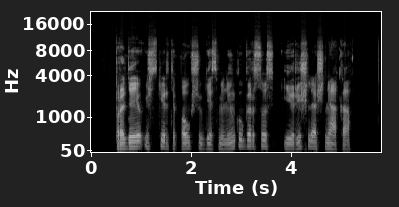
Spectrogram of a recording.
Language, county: Lithuanian, Tauragė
